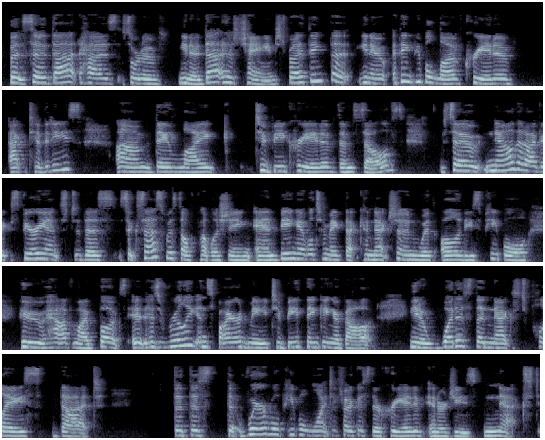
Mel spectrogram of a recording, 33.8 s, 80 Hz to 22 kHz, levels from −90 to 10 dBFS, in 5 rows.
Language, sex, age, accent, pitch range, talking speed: English, female, 30-49, American, 190-235 Hz, 150 wpm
